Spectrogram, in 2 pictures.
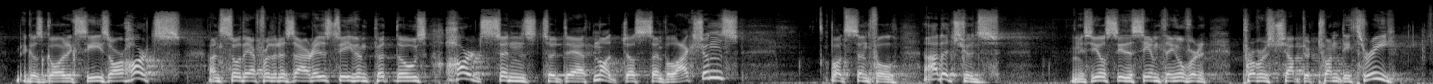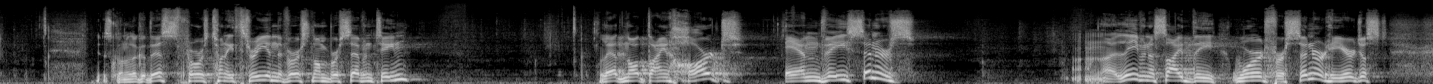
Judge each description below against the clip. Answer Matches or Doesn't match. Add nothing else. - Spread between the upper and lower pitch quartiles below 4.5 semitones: Matches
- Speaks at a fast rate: Doesn't match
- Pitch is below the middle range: Doesn't match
